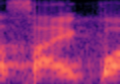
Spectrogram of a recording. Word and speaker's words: psycho: ना अपन के बड़ा साइको आदमी है, तो उसी से याद रखेंगे साइको। साइको में बस काय को P को साइलेंट करना, बस PSYCHO, और साइको के बाद में अपन क्या रखेंगे?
